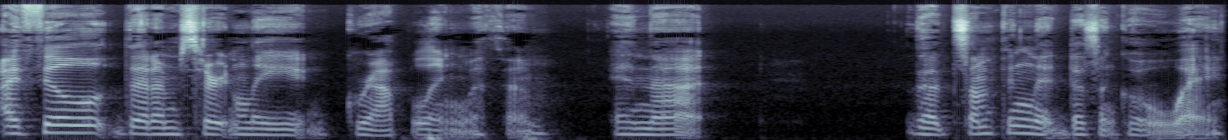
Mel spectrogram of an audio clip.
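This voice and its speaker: A woman with an American accent at a moderate pace, in a dry, close sound with no echo on a very clean recording with a silent background. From US South, Georgia, military upbringing. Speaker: visual artist. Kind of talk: interview conversation.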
